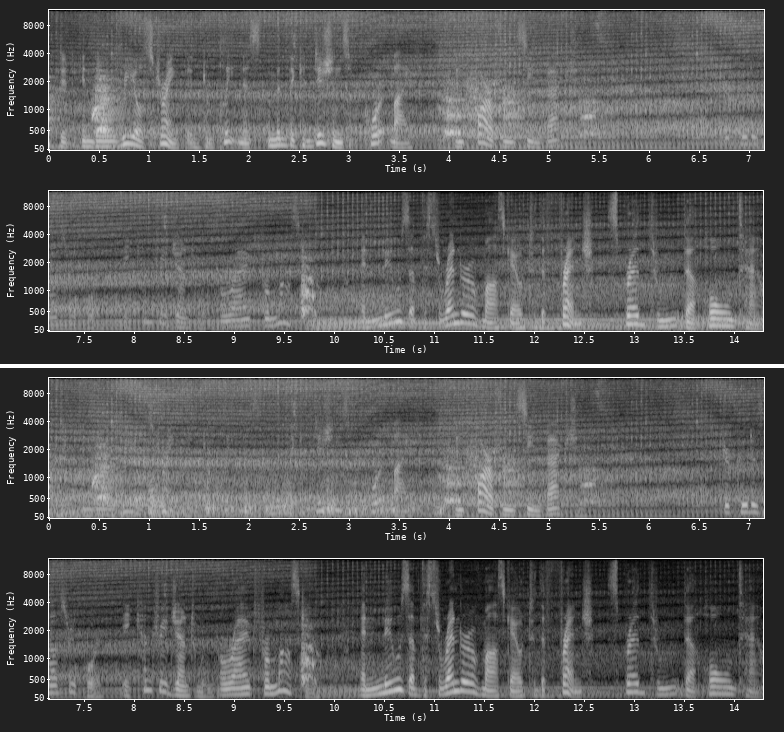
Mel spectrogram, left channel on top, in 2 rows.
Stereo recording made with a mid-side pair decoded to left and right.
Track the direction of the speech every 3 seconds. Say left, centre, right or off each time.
left, centre, right, centre, left.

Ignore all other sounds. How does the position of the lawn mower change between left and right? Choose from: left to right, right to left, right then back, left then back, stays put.
right to left.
